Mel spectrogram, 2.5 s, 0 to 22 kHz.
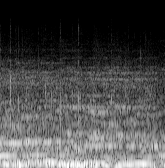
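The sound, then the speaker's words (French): An audience at a gaming event claps and cheers for a young girl who has won a PlayStation 3. The applause is dense and steady, mixed with crowd noise. “C'est une petite fille qui a gagné la PlayStation 3. Je vois pas mal de gamers qui sont déçus. Pas mal de joueurs. Mais ils applaudissent, ils sont pas mauvais joueurs.”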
